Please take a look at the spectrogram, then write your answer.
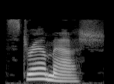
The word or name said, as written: stramash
